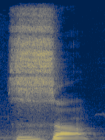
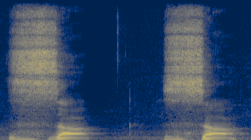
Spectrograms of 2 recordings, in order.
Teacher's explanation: যা অক্ষর সামনের নিচের দাঁতের আগা থেকে শীষ দিয়ে পড়তে হয়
